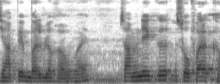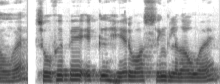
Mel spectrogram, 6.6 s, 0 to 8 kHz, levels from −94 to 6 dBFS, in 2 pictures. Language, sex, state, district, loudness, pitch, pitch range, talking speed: Hindi, male, Chhattisgarh, Bilaspur, -19 LUFS, 140 Hz, 125-155 Hz, 190 wpm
